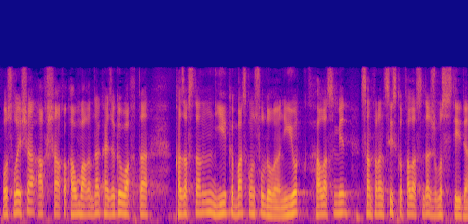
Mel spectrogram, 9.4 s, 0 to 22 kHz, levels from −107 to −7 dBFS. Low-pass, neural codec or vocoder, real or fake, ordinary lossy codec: 7.2 kHz; autoencoder, 48 kHz, 32 numbers a frame, DAC-VAE, trained on Japanese speech; fake; MP3, 64 kbps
